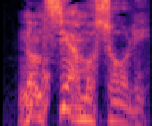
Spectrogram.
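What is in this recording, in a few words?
curious, Italian; mohaa; dialogue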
